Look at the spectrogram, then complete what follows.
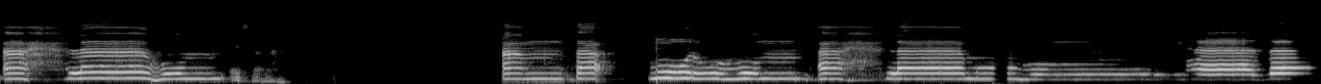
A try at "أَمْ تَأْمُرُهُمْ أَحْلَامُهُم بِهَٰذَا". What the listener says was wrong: Nah, hu jangan ho. Ho, hu. Coba ini sempurnakan lagi dhammahnya. Am ta'muruhum ahlamuhum bihadza ahlamuhum hum hum kalau kurang monyong hum bunyinya. Hum ya.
